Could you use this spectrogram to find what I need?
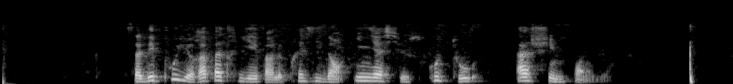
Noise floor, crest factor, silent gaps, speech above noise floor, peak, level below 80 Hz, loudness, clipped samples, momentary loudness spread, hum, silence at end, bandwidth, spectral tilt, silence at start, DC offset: -73 dBFS; 20 dB; none; 54 dB; -2 dBFS; -56 dBFS; -20 LUFS; under 0.1%; 10 LU; none; 0.4 s; 7.2 kHz; -6.5 dB/octave; 1.35 s; under 0.1%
